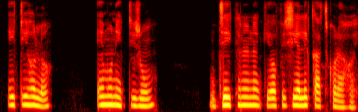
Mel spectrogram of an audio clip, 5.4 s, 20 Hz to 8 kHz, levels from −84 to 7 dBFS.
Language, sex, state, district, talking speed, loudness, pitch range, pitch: Bengali, female, Tripura, West Tripura, 125 wpm, -18 LUFS, 190-215 Hz, 205 Hz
